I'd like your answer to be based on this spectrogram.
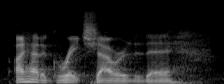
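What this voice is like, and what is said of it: Attempted American accent. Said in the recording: “Try and speak with an American accent. Try really hard. ... I've done my American accent”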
